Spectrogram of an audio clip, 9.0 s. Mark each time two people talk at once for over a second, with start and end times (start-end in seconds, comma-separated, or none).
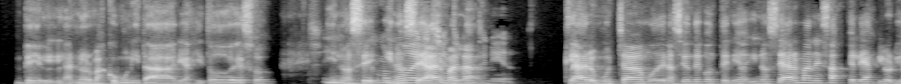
3.2-4.9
